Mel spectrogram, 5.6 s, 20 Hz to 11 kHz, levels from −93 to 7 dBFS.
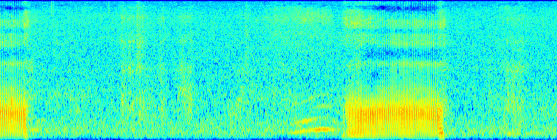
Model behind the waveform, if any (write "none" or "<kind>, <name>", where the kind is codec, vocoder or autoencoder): vocoder, BigVGAN v2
